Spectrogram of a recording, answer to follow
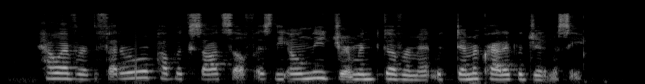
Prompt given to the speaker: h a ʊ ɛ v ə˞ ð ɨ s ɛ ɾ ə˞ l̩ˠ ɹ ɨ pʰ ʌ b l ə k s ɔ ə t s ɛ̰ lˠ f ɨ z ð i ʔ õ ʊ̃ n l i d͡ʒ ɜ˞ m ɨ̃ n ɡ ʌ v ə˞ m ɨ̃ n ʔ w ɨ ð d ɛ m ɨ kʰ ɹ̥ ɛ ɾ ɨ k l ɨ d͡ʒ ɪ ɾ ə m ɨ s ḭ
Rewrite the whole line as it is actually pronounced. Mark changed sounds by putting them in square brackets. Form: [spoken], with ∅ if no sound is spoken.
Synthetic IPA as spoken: h a ʊ ɛ v ə˞ ð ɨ [f] ɛ ɾ ə˞ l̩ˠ ɹ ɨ pʰ ʌ b l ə k s ɔ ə t s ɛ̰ lˠ f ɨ z ð i ʔ õ ʊ̃ n l i d͡ʒ ɜ˞ m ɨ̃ n ɡ ʌ v ə˞ m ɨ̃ n ʔ w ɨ ð d ɛ m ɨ kʰ ɹ̥ [æ] ɾ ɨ k l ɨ d͡ʒ ɪ ɾ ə m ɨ s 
